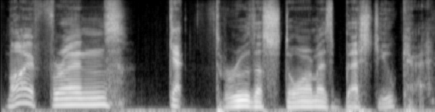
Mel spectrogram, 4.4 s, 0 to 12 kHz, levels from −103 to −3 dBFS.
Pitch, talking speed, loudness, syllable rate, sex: 125 Hz, 140 wpm, -17 LUFS, 2.8 syllables/s, male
